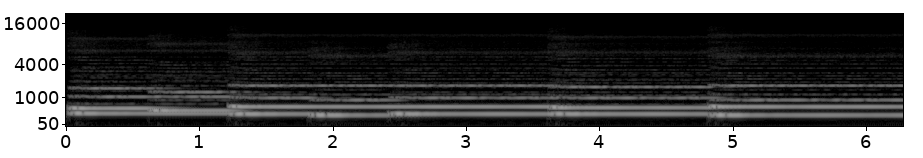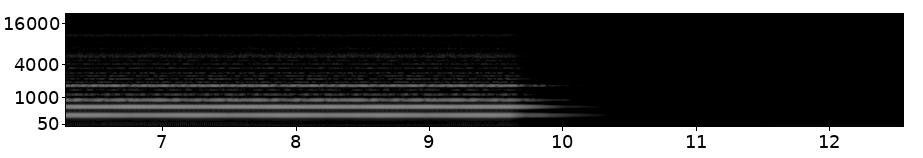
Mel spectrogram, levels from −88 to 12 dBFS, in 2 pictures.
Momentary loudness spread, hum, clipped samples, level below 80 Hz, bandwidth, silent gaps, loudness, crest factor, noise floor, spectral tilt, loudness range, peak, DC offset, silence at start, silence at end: 4 LU; none; under 0.1%; -88 dBFS; 15 kHz; none; -36 LUFS; 16 dB; under -90 dBFS; -3.5 dB/octave; 7 LU; -22 dBFS; under 0.1%; 0 s; 2.7 s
